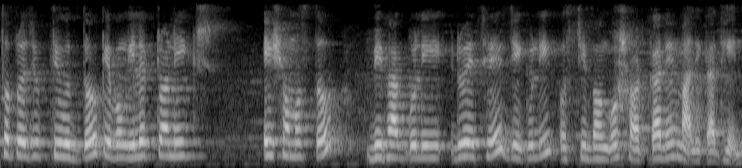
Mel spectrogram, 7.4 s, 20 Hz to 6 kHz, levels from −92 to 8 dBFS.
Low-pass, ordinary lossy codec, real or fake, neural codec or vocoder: 5.4 kHz; AAC, 32 kbps; real; none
